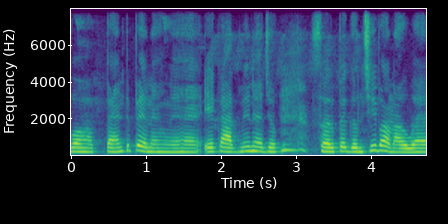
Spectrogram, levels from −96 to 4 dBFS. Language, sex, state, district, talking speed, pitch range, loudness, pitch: Hindi, female, Jharkhand, Garhwa, 190 wpm, 205-240 Hz, -15 LUFS, 220 Hz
